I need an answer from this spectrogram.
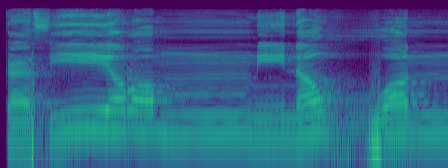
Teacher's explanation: cara berhentinya nun yang bertasydid disukunkan, berikan dengungannya, 2 ketukan.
